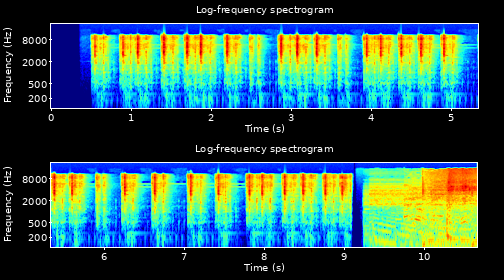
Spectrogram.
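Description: Typewriter keystroke sound effect: rapid sharp clicks, about five or six a second, in short runs broken by brief pauses, as a caption types out line by line. Music comes in just before the end.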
